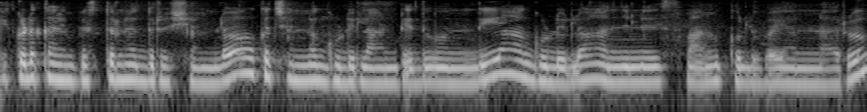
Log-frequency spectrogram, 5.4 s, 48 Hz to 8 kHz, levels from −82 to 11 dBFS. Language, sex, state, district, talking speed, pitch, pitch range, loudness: Telugu, female, Andhra Pradesh, Krishna, 175 wpm, 195 Hz, 185-215 Hz, -19 LUFS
